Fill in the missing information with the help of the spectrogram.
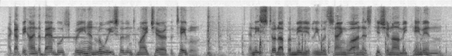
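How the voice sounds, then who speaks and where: An actor playing a brash, tough American lieutenant who narrates an old-time radio adventure with slangy, blunt delivery and an American accent. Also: male voice, lowish voice, natural voice, rough recording. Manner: slangy, blunt, hard-boiled.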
